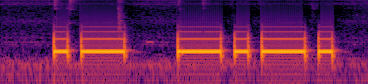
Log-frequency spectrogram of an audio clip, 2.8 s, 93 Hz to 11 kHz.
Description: Morse code, heard as a keyed tone, about 12 wpm, 600 Hz. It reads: AC
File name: 7 Lezione cw 1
